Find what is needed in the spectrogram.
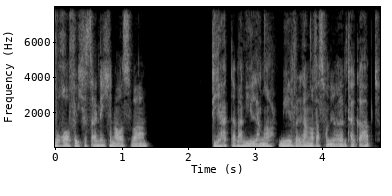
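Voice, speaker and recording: Very fast speech comes from a man at a medium pitch, somewhat breathy with a dark, mellow tone. The sound is dry and close, with no echo. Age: 40s. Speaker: podcast host. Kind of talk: casual discussion. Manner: hesitant, many filler sounds.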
